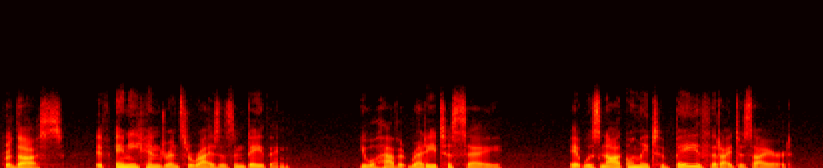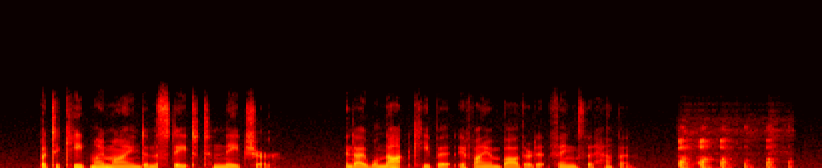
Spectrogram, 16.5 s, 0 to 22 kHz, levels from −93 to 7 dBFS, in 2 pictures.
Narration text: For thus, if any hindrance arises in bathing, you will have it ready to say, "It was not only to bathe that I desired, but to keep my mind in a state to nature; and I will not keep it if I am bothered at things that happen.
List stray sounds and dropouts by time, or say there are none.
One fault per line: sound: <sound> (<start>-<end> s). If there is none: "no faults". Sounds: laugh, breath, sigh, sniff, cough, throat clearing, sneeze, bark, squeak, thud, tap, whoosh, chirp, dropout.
sound: laugh (15.0-16.2 s)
